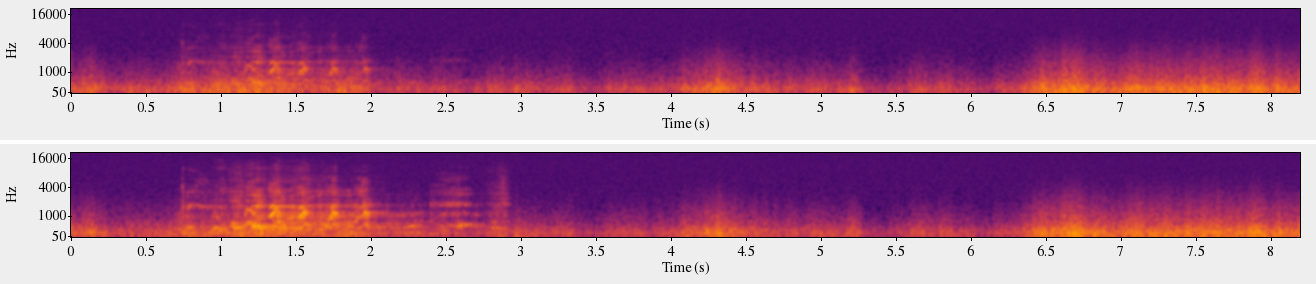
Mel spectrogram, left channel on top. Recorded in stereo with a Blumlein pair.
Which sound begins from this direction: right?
Laughter, at 0.7 s.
